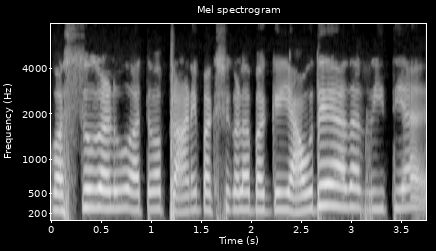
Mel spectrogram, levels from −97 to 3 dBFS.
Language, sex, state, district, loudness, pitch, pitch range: Kannada, female, Karnataka, Gulbarga, -14 LUFS, 255 Hz, 250-275 Hz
